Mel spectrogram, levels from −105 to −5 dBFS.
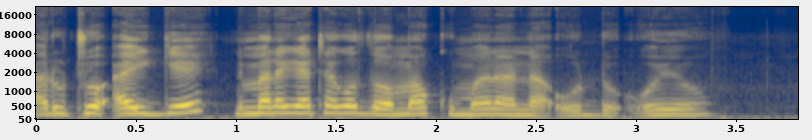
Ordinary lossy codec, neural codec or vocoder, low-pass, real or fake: none; none; none; real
